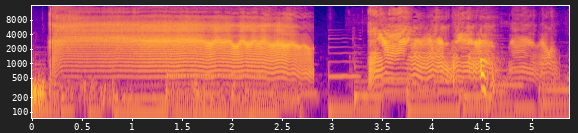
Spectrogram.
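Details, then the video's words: A frog, described as throwing a tantrum, gives a long, loud, harmonic scream that wavers slightly for almost three seconds, breaks off, then resumes in a second rougher, wavering bout. Low steady tones sound underneath. "Frogs love Throwing Tantrums !"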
